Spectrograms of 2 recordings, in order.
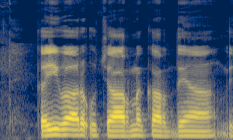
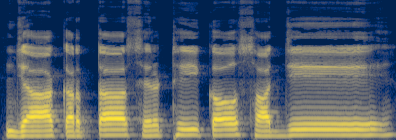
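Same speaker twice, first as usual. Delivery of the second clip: slow, measured recitation with drawn-out syllables; scripture recitation; 2 semitones higher, much slower than usual. Shown as a demonstration. Teacher models a scripture line for learners, slow recitation. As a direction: recite each word slowly and evenly.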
